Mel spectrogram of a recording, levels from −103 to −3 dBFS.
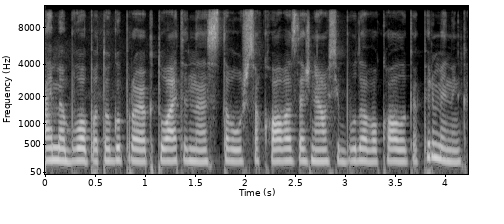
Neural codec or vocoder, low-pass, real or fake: none; 10.8 kHz; real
